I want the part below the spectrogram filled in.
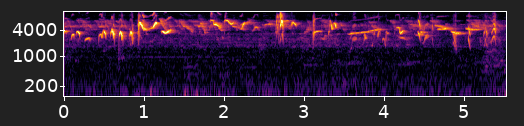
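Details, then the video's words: Harsh ngeriwik chirping of white-eyes, used as therapy to stir breeding arousal: bright high twitters and quick slurred notes in loud bursts, thinning slightly toward the end. "Suara Pleci Ngeriwik Kasar"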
